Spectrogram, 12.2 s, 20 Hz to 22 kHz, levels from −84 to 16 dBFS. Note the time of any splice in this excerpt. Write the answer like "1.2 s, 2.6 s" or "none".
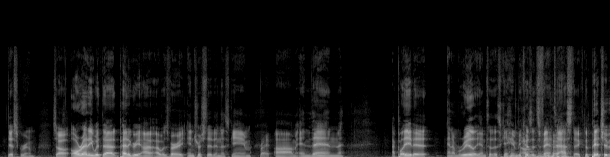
none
